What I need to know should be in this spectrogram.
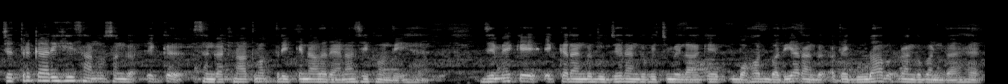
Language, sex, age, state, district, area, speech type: Punjabi, male, 18-30, Punjab, Bathinda, rural, spontaneous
